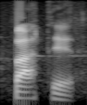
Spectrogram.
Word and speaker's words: water: in spanish they use that for toilet a lot of the times you would say dondesta el bate and of course it's spelt w-a-t-e-r alfondo and that's the answer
